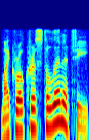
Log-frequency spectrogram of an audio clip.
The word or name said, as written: microcrystallinity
